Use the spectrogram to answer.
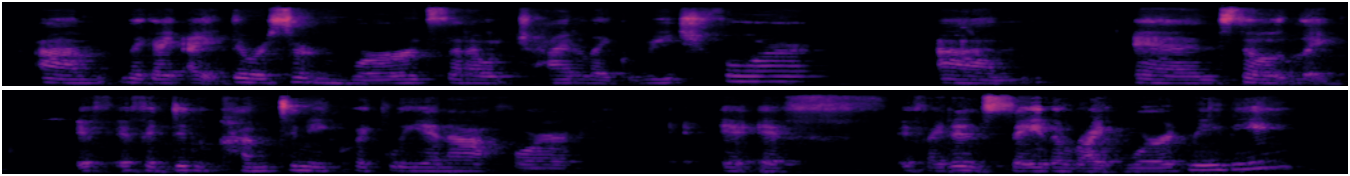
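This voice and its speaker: Speaking in a Spanish accent, a woman has a very deep, low pitch and a somewhat breathy voice. Her pace is fairly slow and her pitch variation ordinary. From Costa Rica, raised in Brooklyn from age nine. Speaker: floral designer. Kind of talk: interview.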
